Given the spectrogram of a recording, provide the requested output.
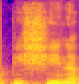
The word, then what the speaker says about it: piscina: Em italiano, piscina, porque em italiano, i tem som de X.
